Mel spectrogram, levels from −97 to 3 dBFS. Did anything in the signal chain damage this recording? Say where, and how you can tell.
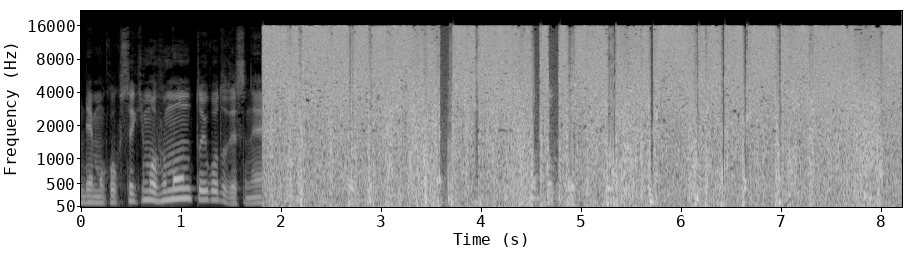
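Yes. From 1.82 s to the end of the speech, samples built from the wrong bytes turn the sound into loud broadband noise. This is a sample-format conversion fault: bytes misassembled, low bits becoming dominant. A spectrogram shows energy smeared across all frequencies, and the waveform becomes dense, noise-like fill.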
